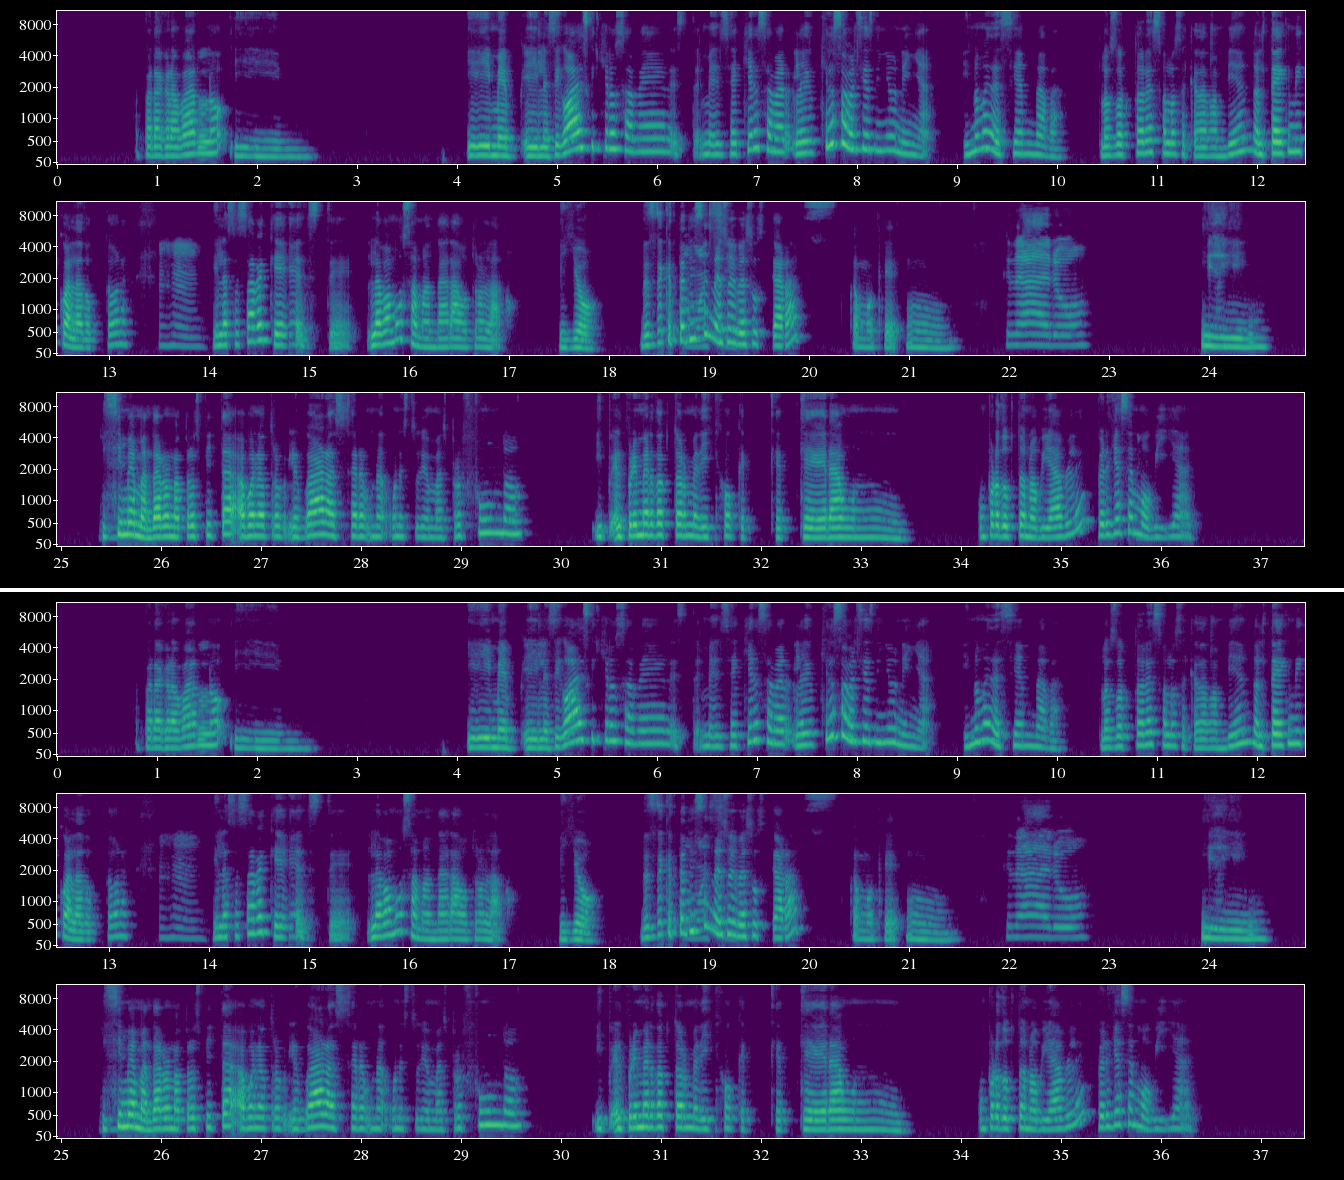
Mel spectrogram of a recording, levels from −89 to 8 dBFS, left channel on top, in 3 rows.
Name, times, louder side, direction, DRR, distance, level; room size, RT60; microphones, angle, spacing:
voice 1, 0.9-2.6 4.1-8.7 9.1-10.1 10.4-13.2 14.0-16.9 17.5-17.9 18.3-19.4 19.6-19.9 20.4-21.5 23.9-24.6 25.4-29.6 30.3-31.7 32.4-33.5 34.2-36.3, left 2 dB, 25° left, 1.2 m, -27 dB
voice 2, 13.5-14.0 18.7-19.3 22.0-22.8 24.0-24.3 25.4-25.8 35.7-36.0, left 3 dB, 90° left, 1.1 m, -39 dB
7.3 x 4.6 x 3.1 m
head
